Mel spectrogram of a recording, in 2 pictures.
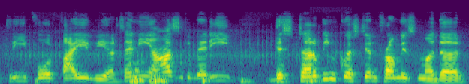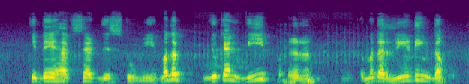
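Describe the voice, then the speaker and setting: A man's voice: fairly high pitch, fairly bright tone, rough recording. A man speaking earnestly on a video call panel, emphatic and repeating himself as he searches for words. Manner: emphatic, with frequent restarts. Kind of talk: earnest discussion talk. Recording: faint background noise.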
